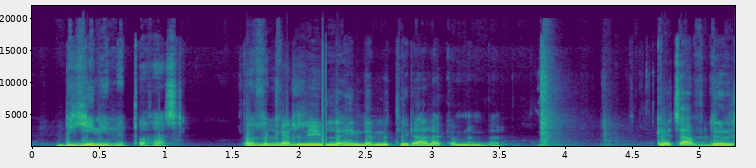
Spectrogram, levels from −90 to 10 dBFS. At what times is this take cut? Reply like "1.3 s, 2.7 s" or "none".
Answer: 2.2 s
